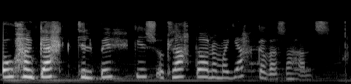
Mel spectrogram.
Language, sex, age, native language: Icelandic, female, 11, Icelandic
